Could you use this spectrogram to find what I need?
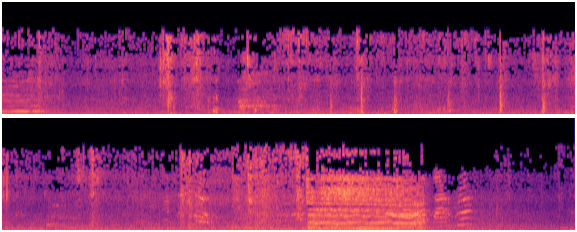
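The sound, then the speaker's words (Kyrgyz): Cattle lowing as livestock go out to pasture: one loud, drawn-out moo comes near the end over steady outdoor noise, with scattered clicks and hoof or footstep sounds throughout. “Мына мынтип жайытка чыгат мал.”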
